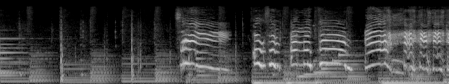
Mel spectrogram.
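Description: Cartoon background music, joined about two seconds in by a cartoon creature's high, squeaky chattering voice that slides up and down in pitch, with a deep bass line coming in shortly after.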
